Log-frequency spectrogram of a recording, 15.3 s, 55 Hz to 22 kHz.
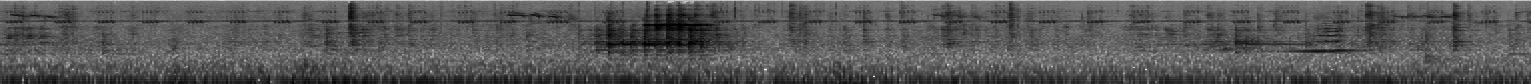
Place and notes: Maribor, Melje - flagpoles
flagpoles singing and elderflowers raining on me. near river Drava, halb abandoned industrial area.
(tech: SD702, AT BP4025)
Maribor, Slovenia, 27 May 2012, 09:30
